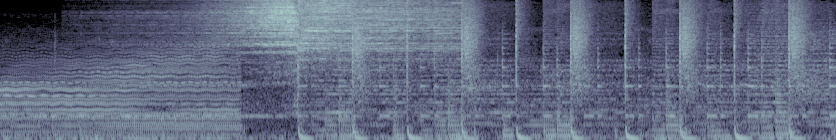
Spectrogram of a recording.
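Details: Upbeat electronic music with strong percussion and layered synth tones, no animal sounds.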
